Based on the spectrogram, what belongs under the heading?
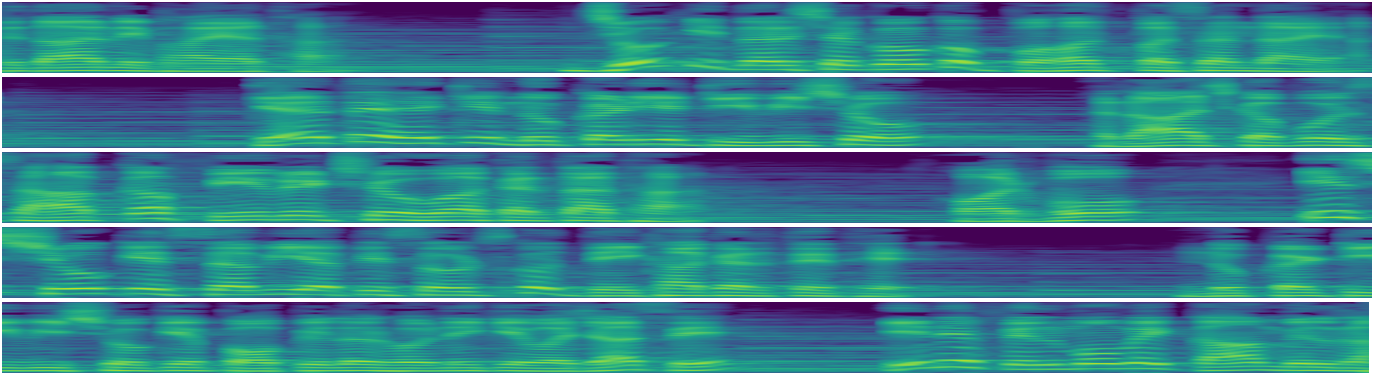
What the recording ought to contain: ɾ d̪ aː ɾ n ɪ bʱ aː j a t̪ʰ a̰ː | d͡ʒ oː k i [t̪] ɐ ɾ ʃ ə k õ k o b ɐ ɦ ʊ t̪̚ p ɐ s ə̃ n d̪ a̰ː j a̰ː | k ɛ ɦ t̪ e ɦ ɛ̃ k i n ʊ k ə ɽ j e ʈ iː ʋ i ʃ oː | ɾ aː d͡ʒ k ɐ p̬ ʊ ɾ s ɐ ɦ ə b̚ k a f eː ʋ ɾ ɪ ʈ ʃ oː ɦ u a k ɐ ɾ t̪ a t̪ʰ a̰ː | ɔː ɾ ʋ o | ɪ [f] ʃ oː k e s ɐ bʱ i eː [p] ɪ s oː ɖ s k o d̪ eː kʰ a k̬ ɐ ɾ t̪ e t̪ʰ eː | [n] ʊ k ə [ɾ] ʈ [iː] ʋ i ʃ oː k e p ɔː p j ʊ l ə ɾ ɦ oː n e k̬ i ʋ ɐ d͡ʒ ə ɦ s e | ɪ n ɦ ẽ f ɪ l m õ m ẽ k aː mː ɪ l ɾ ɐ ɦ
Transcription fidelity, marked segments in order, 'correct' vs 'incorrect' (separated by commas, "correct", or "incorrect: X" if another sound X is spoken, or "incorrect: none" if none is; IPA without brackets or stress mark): incorrect: d̪, incorrect: s, correct, correct, incorrect: ɽ, correct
